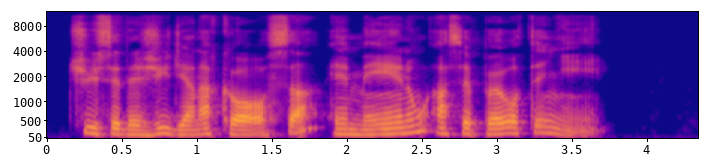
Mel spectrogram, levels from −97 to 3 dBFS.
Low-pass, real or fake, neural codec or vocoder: 10.8 kHz; fake; codec, 24 kHz, 3.1 kbps, DualCodec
